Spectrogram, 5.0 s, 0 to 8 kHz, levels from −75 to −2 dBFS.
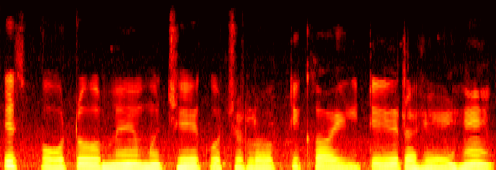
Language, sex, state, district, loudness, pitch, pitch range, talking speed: Hindi, female, Madhya Pradesh, Katni, -13 LUFS, 180 Hz, 175-190 Hz, 120 wpm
